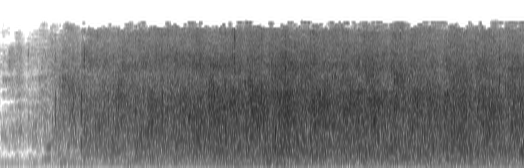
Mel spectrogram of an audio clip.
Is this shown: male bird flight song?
no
